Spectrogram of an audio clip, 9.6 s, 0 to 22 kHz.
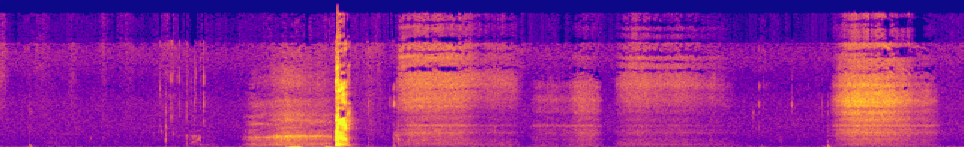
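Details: Second bout of hiccups at 12:26 A.M.: one loud, sharp hiccup with a sudden catch of breath, then quiet breathing in a silent room.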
